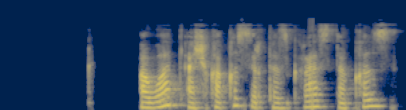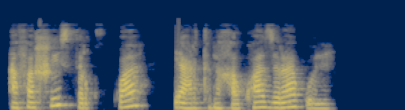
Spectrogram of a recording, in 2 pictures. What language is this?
Abaza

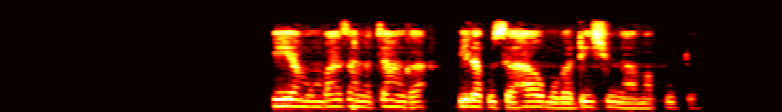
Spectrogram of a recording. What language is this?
Swahili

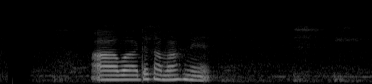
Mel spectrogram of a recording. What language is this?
Sinhala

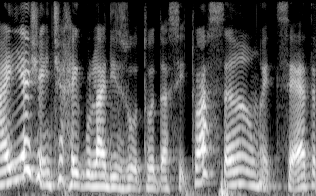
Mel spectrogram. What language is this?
Portuguese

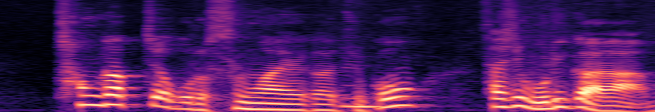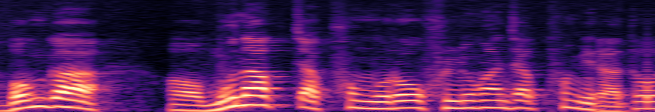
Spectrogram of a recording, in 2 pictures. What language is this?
Korean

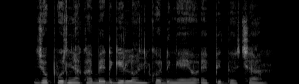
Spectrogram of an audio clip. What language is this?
Luo (Kenya and Tanzania)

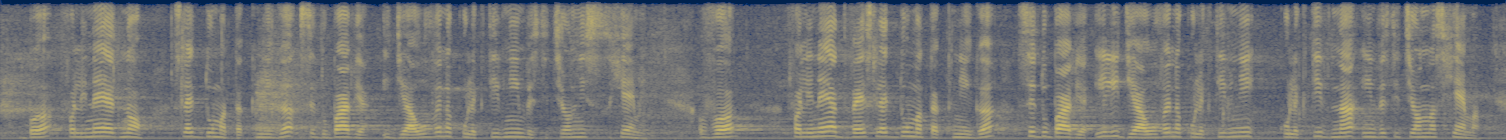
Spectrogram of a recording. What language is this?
Bulgarian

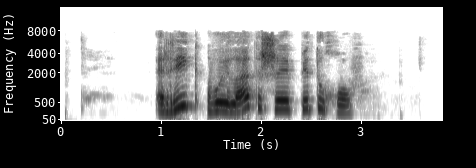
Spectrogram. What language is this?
Mari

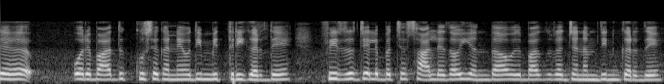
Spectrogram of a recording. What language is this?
Dogri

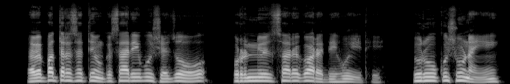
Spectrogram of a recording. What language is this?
Mahasu Pahari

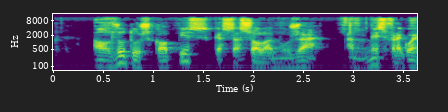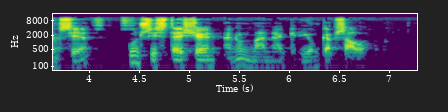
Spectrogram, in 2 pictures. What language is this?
Catalan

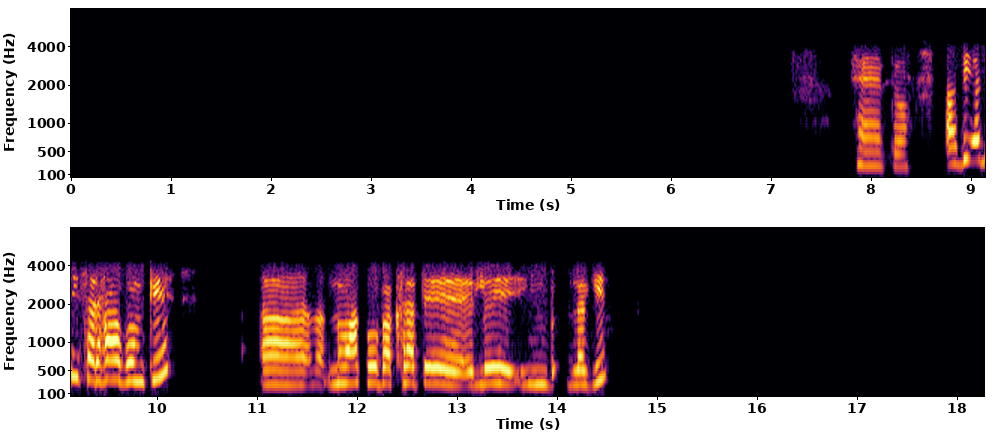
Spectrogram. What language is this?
Santali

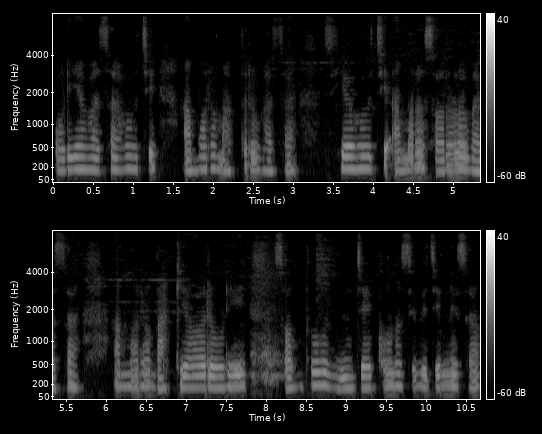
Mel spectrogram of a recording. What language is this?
Odia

